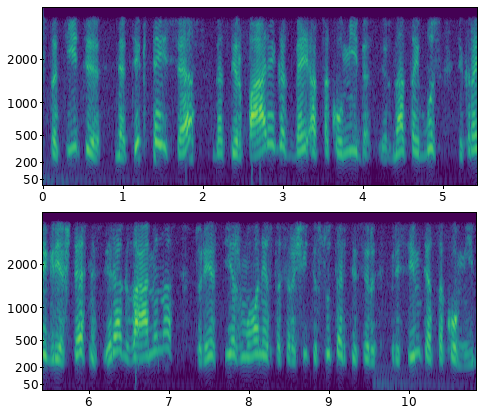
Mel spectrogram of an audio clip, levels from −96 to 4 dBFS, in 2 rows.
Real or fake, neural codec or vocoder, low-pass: real; none; 3.6 kHz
